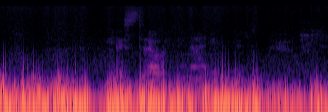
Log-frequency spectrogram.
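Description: A middle-aged woman speaks nearby.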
